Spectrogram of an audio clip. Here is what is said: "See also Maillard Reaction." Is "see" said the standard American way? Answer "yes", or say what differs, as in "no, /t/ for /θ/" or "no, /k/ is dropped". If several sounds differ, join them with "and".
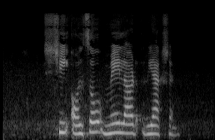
no, /ʃ/ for /s/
